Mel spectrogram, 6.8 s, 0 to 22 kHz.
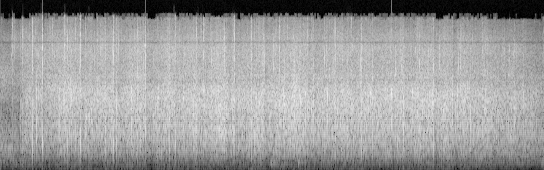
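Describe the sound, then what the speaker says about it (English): Graduation audience applauding the 115 maritime academy graduates, steady dense clapping sustained loudly throughout after a quick onset. "Let's give them another round of applause."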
